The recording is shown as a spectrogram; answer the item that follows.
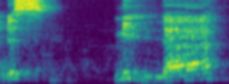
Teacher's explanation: تو جب اللہ کے نام سے پہلے زیر آئے تو ہم نے اس کو باریک پڑھا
